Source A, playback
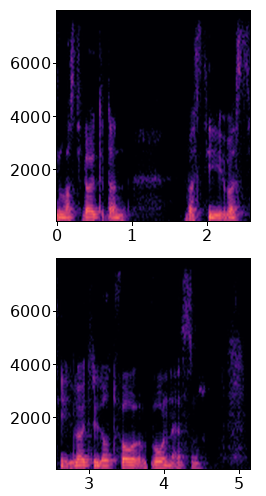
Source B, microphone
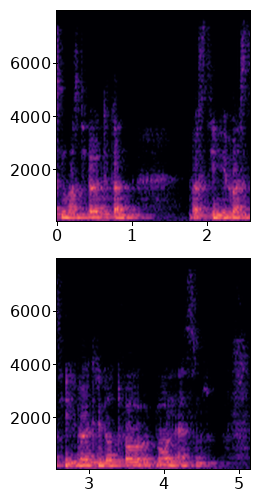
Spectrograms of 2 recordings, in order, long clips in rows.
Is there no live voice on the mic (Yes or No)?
Yes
